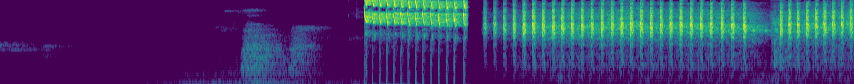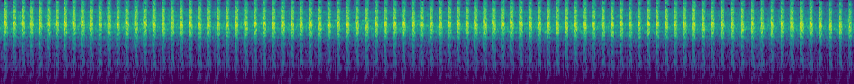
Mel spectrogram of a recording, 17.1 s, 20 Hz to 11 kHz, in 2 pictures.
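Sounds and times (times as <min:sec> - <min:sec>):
bird rattling trill: 0:03.6 - 0:17.0.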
